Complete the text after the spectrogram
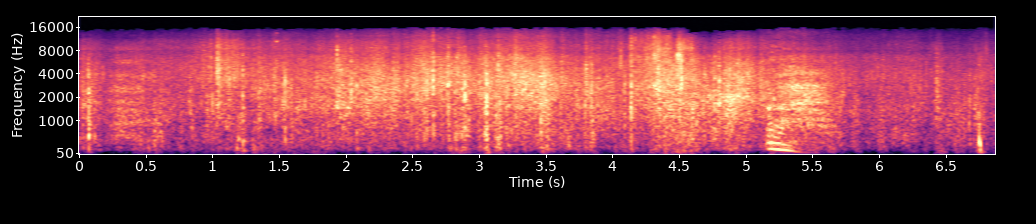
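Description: Snow-laden branches brush and rustle against a nylon jacket.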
